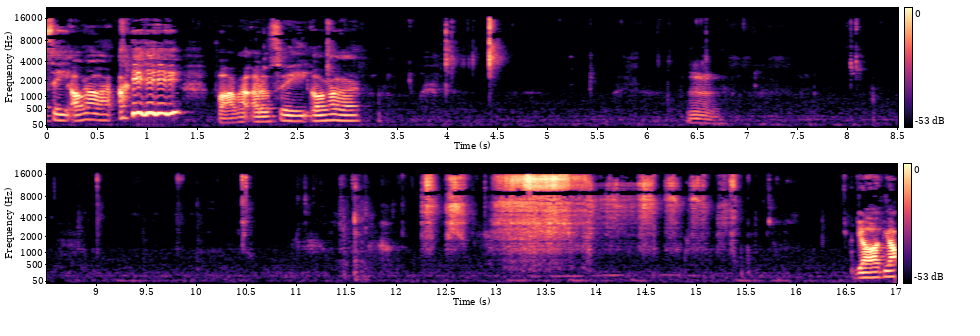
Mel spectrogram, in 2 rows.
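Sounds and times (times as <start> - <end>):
person chewing prawn: 5.2 - 16.6.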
